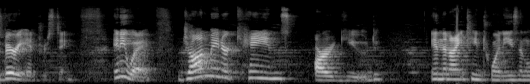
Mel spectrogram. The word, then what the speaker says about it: Keynes: His last name is Keynes, K-E-Y-N-E-S. So it's spelled Keynes, but it's pronounced Keynes.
